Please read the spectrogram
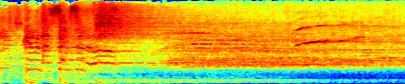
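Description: Live pop song with a female lead vocal and a heavy beat, ending about a second and a half in, followed by a large arena crowd cheering with high rising whoops while a low tone holds underneath.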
